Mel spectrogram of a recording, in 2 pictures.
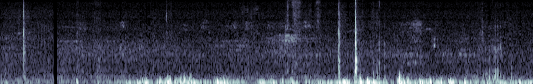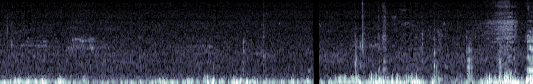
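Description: Wind buffeting the microphone as an uneven low rumble, with one sharp click about five seconds in.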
